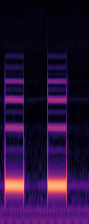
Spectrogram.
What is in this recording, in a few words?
PHONE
